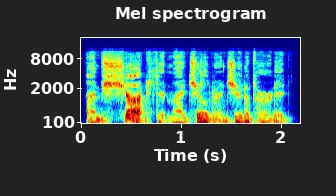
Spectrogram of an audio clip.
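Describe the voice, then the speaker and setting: A man's voice: deep voice, very animated, moderate pace, creaky, husky, heavily acted. A man voicing a haughty older lady of the house who speaks in a prim, disdainful manner.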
